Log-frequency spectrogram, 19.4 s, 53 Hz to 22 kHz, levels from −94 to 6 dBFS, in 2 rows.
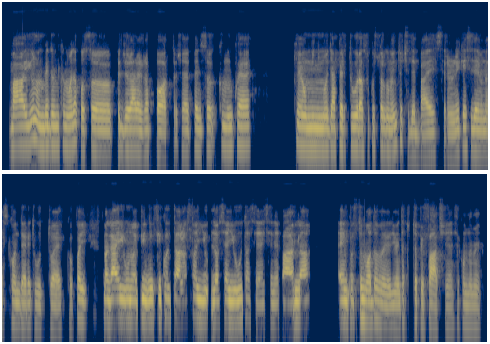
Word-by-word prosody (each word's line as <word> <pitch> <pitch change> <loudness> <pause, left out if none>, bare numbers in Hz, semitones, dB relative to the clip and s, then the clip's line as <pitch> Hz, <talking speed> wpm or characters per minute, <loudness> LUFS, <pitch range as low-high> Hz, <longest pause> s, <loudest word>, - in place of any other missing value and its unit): Mah, 130 +1 +5
io 135 +5 +1
non 135 -6 +3
vedo 130 +1 +2
in 130 - 0
che 135 - -8
modo 130 +3 +2
posso 115 -3 +1
peggiorare 120 -1 +3
il 110 - 0
rapporto, 115 -2 +1
cioè, 115 -1 -3
penso, 120 0 -3
comunque, 130 0 -1 0.8
che 135 -3 -1
un 125 -1 +4
minimo 125 0 +3
di 120 - -4
apertura 125 0 +3
su 120 - -13
questo 125 0 -7
argomento 120 +6 -1
ci 100 - -15
debba 100 -2 -2
essere, 105 -1 -5
non 100 +2 -2
è 115 - -1
che 125 +3 -3
si 120 -2 -9
deve 115 -1 +2
nascondere 110 0 -3
tutto, 100 0 -6
ecco. 100 +1 -5
Poi, 120 -4 0 0.3
magari, 125 +1 +4
uno 125 0 +2
è - - 0
più - - +2
in 120 - +4
difficoltà, 125 0 +1
lo 115 - -4
s'aiu 125 -3 +1
lo 120 +1 0
si 120 - -7
aiuta 120 +2 +1
se 105 -1 -8
se 110 - -13
ne 110 0 -6
parla 115 +3 +3 0.5
e, 120 - -1
in 120 -1 +3
questo 120 +2 -3
modo, 115 +1 +1
ve 105 -3 -1
diventa 105 0 -3
tutto - - -7
più - - -6
facile, 100 0 -1
secondo 100 -1 -8
me. 100 -1 -7
120 Hz, 185 wpm, -24 LUFS, 110-125 Hz, 0.8 s, Mah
